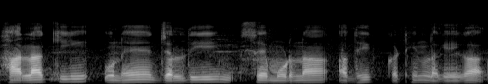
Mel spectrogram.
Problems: background sounds at intervals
